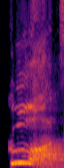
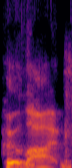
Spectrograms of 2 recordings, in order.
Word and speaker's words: culottes: Culottes is what you're trying to say. Hoot-lot.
